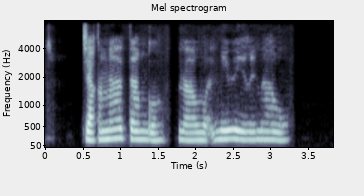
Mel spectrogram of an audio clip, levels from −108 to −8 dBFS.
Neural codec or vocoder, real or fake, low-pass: codec, 44.1 kHz, 2.6 kbps, SNAC; fake; 7.2 kHz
